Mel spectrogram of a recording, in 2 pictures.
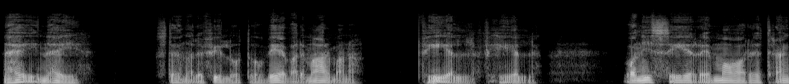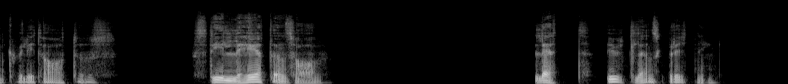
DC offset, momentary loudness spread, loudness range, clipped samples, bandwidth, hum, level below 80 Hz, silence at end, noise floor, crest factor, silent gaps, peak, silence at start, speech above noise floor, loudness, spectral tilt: under 0.1%; 17 LU; 4 LU; under 0.1%; 12 kHz; none; -38 dBFS; 0.75 s; under -90 dBFS; 22 dB; none; 0 dBFS; 0.05 s; over 69 dB; -22 LUFS; -6.5 dB/octave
